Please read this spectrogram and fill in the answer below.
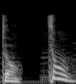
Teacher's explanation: There's a nasal vowel. That means you say the last sound in your nose.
